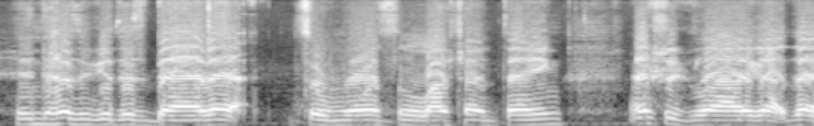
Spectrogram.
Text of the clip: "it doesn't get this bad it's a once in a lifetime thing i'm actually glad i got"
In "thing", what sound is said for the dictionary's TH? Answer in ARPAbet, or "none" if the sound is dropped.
TH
